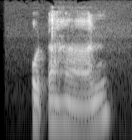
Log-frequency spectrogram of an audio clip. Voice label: medical fast, thai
